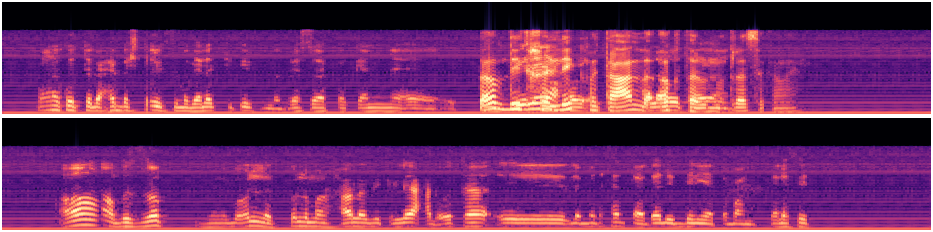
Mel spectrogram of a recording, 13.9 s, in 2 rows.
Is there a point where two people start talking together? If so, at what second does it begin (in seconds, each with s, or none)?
3.8 s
